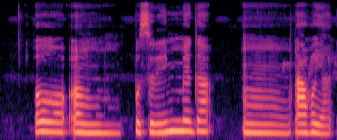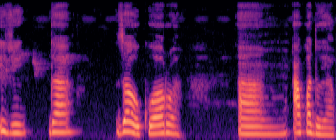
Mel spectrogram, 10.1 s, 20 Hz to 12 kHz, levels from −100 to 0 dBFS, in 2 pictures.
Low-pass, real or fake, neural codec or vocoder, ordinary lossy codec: 10.8 kHz; real; none; none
